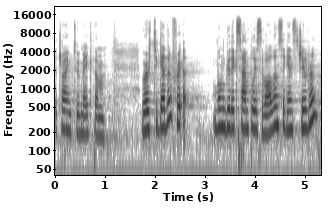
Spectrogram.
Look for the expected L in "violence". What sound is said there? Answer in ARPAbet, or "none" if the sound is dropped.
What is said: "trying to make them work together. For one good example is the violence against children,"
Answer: L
